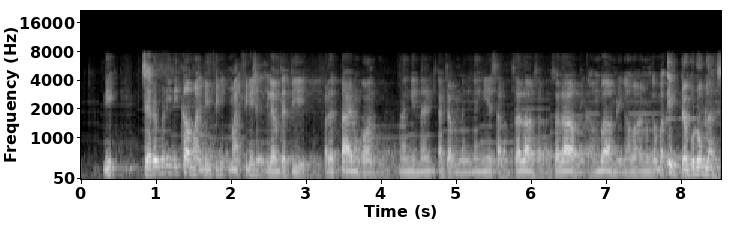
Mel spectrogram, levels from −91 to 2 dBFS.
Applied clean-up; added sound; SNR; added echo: neural separator model SepFormer DNS4.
